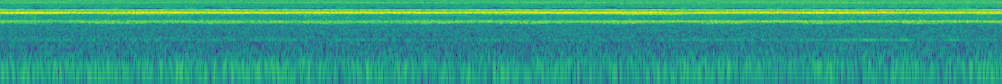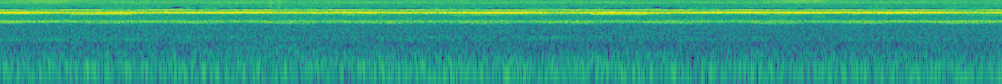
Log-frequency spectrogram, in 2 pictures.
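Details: Steady shrill ringing of many New England crickets on a summer evening, two constant high-pitched bands sustained without pause, plus a faint higher shimmer and low background noise.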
